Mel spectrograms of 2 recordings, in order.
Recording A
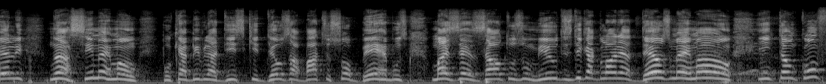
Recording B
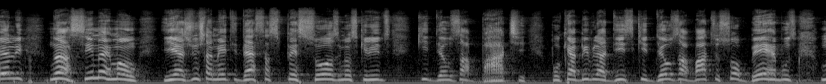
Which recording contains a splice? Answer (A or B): A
